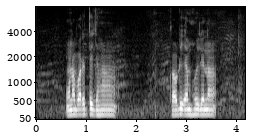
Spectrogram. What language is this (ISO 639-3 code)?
sat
